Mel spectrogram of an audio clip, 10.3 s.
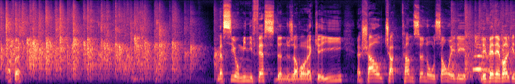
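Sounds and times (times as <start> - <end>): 
audience applause: 0.0 - 4.4, 9.0 - 10.2
speech: 0.2 - 0.6, 4.4 - 10.2.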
